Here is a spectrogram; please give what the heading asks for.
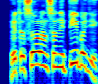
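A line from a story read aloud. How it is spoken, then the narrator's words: Shout. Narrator (Russian): крикнул кто-то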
